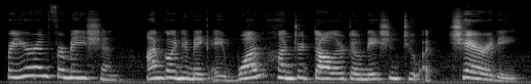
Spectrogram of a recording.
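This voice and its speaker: A woman's voice: high voice, sing-song, moderate pace, voice pushed up. A woman voicing a feisty, smug young schoolgirl in an audiobook, speaking in an emphatic, childlike way. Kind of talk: audiobook character dialogue.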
